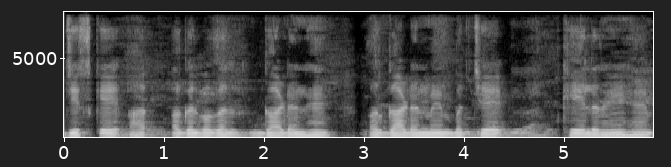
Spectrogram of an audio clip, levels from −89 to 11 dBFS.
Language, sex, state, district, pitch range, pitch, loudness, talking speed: Hindi, male, Chandigarh, Chandigarh, 150-160 Hz, 155 Hz, -13 LUFS, 120 wpm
